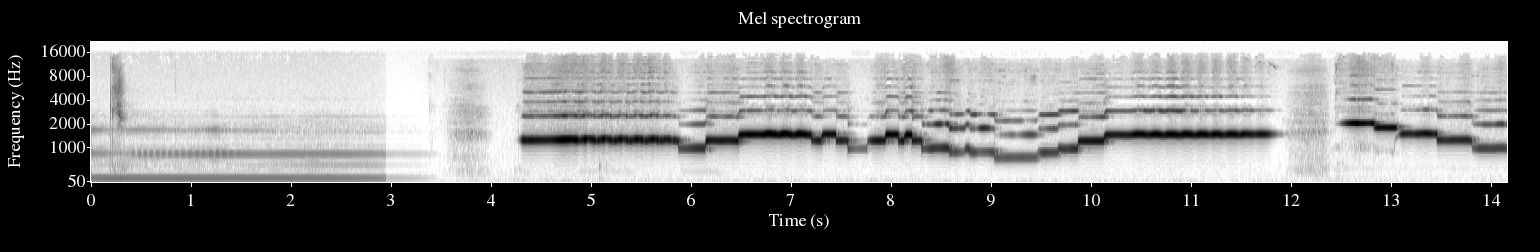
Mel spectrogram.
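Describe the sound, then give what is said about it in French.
An example of a sound with a harmonic spectrum: a steady low humming tone rich in overtones holds for about three seconds, then after a short pause a bright, whistle-like harmonic tone glides and steps through a wandering melody, loud and clear, with no talking. “Nous nous déplaçons progressivement des sons inharmoniques, comme les cloches, aux sons multiphoniques, puis vers des spectres plus harmoniques.”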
